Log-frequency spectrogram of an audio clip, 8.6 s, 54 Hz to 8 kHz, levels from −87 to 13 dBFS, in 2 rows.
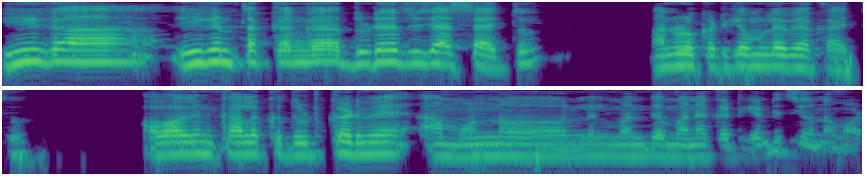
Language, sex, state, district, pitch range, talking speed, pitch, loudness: Kannada, male, Karnataka, Bellary, 135-200 Hz, 140 wpm, 170 Hz, -19 LUFS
